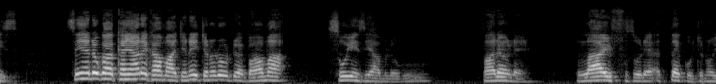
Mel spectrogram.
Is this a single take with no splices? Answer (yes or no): yes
